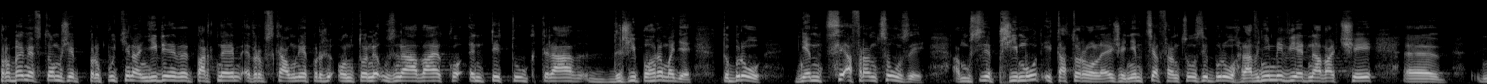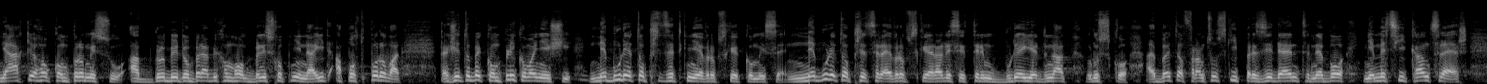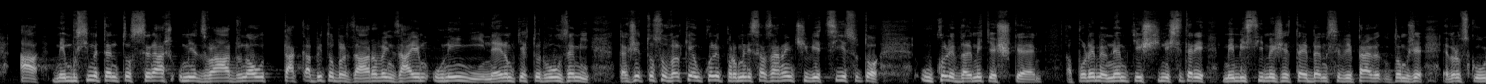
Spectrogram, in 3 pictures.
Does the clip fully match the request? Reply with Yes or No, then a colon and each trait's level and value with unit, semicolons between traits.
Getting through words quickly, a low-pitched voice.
No: fast, 175 wpm; medium, 170 Hz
